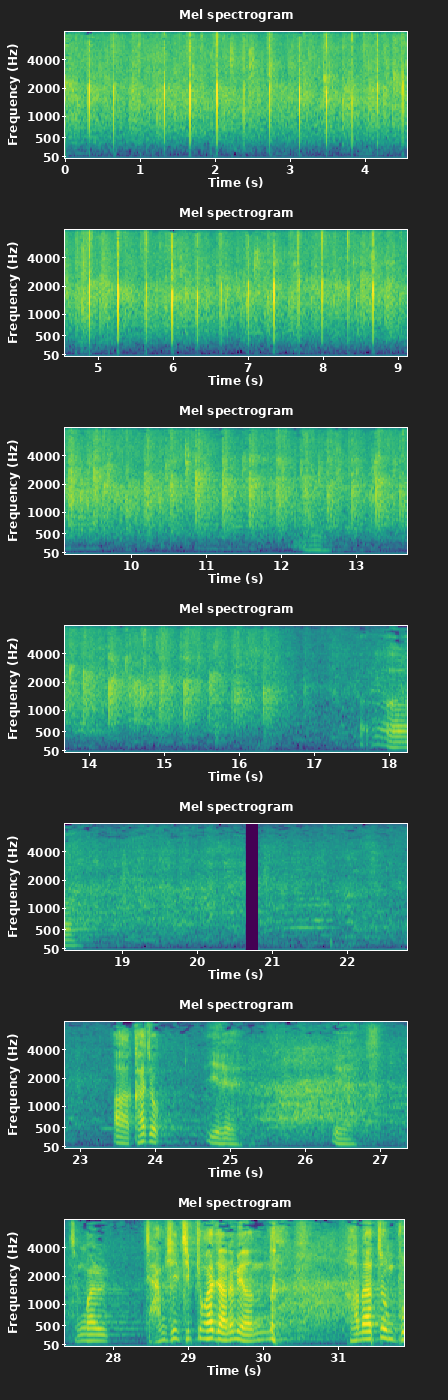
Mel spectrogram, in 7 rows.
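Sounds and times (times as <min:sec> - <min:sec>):
audience clapping: 0:00.0 - 0:17.0
laughter: 0:17.6 - 0:21.2, 0:25.2 - 0:27.6, 0:29.8 - 0:31.8
speech: 0:23.7 - 0:25.2, 0:26.4 - 0:31.8.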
